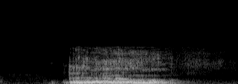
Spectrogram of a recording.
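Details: Boston Terriers squabbling over a ball held by their owner, one sudden deep, rasping growl that swells quickly, holds for about a second, then trails off softly indoors.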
